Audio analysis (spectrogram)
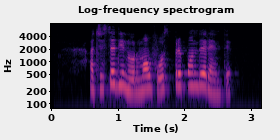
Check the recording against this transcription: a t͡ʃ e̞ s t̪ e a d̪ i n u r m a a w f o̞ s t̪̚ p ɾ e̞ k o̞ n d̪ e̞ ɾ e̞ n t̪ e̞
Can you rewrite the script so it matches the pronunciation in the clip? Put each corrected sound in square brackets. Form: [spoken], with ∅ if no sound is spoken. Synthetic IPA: a t͡ʃ e̞ s t̪ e a d̪ i n u r m [ə] a w f o̞ s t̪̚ p ɾ e̞ [p] o̞ n d̪ e̞ ɾ e̞ n t̪ e̞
